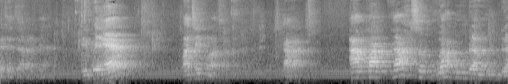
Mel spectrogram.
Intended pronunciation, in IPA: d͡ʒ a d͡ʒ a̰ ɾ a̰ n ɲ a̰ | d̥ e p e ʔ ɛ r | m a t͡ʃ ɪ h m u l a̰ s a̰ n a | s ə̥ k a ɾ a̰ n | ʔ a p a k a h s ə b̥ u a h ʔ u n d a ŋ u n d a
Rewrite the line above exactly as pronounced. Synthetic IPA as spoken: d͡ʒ a d͡ʒ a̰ ɾ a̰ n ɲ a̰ | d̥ e p e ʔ ɛ r | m a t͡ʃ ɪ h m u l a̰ s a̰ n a | s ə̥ k a ɾ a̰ ŋ | ʔ a p a k a h s ə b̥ u a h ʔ u n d a ŋ u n d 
